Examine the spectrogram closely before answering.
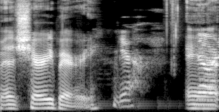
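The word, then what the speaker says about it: Cherie Berry: Her name is Sherry Berry. Yeah. And no, her name is Cherry Berry. Yeah, but it's actually pronounced Sherry, but no.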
